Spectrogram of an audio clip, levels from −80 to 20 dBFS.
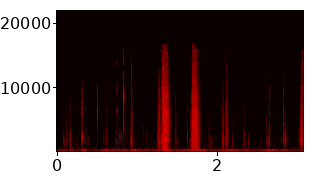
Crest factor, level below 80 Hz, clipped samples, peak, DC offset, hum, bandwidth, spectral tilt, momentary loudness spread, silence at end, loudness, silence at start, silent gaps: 24 dB; -54 dBFS; under 0.1%; -24 dBFS; under 0.1%; none; 16.5 kHz; -1 dB/octave; 16 LU; 0 s; -50 LUFS; 0 s; none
